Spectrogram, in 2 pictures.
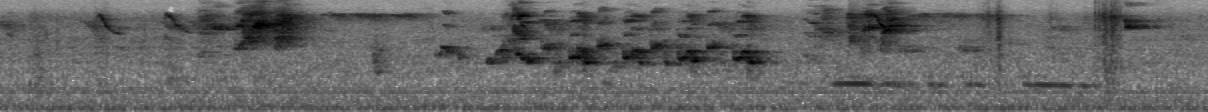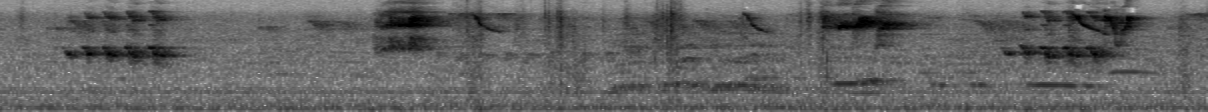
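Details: Yellow-vented bulbul, used as a lure call for wild bulbuls, gives bright, bubbly chirping phrases, repeated every second or two at a high pitch, over a steady low hum.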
